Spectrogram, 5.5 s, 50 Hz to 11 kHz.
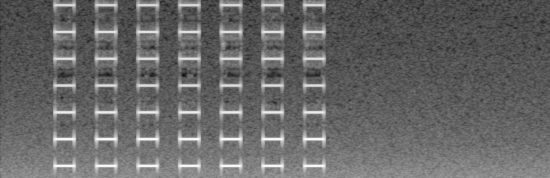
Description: Beep code, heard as beeps from a small speaker, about 820 Hz. 7 short. In AMI BIOS tables: virtual mode exception error; in Dell tables: processor failure.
